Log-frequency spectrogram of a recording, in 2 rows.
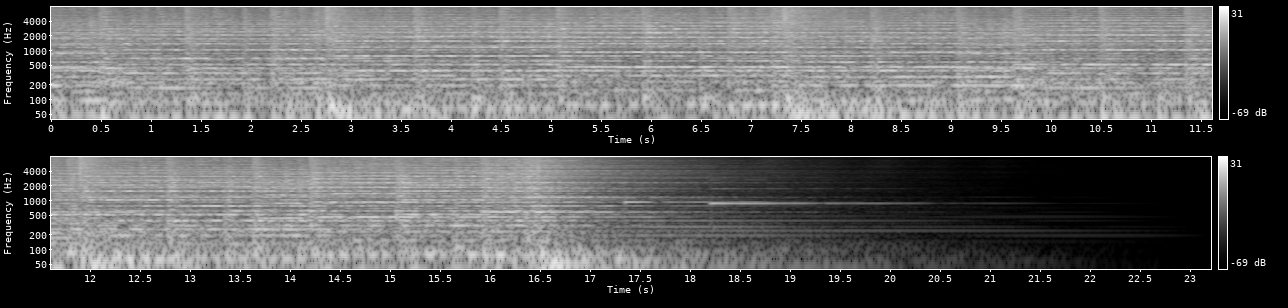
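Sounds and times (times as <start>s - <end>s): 
victory jingle: 0.0s - 18.2s.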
